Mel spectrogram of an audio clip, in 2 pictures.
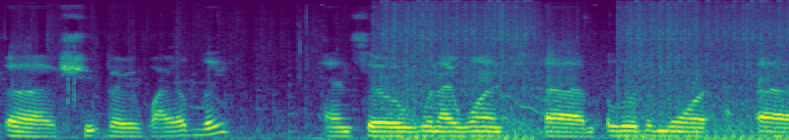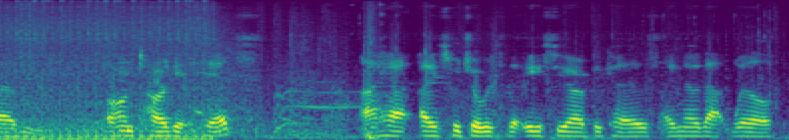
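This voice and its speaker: A man's voice: mid-range voice, background noise. A man giving casual gameplay commentary, explaining things in a hesitant, self-correcting way. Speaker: gaming video maker. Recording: voice over faint game music and gunfire.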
